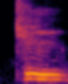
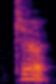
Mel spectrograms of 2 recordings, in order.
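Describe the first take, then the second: First: The word has a full vowel sound. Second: The word has a weak, reduced vowel sound.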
